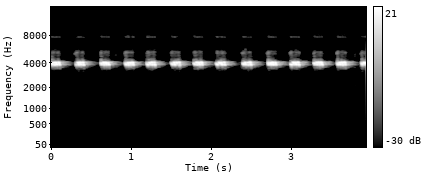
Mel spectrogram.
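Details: Night-time cricket song: sharp, high-pitched chirps evenly spaced around three per second, each a brief buzzy pulse, nothing else audible behind it.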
